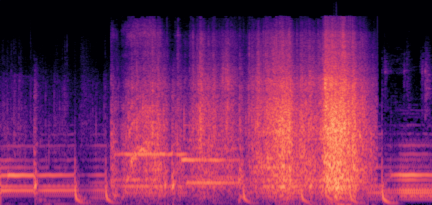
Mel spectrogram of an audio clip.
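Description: Crinkling and rustling of a large woven plastic bag being handled and stuffed with clothes, building from about a second in and loudest near the end, over background music.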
